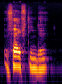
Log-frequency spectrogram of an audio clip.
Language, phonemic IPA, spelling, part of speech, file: Dutch, /ˈvɛiftində/, 15e, adjective, Nl-15e.ogg
- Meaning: abbreviation of vijftiende (“fifteenth”); 15th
